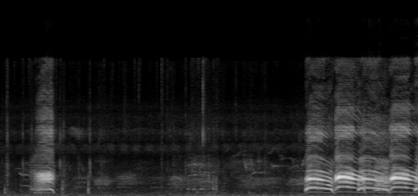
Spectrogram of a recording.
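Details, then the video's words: Crows fighting for food: one harsh caw, a quiet stretch, then a rapid burst of four or five loud, grating caws in quick succession. "কাকের ডাক Crow Sound Crow ki Awaz Loudly | Crow bird Fight for Food"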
